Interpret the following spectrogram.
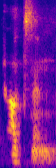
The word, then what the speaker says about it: dachshund: this dutch hound dachshund it's toxin i know it looks weird but you know like a dachshund okay dachshund that's that's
